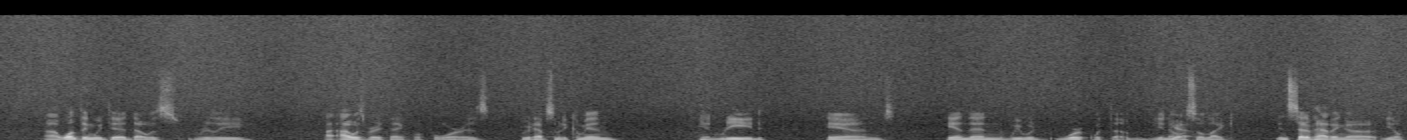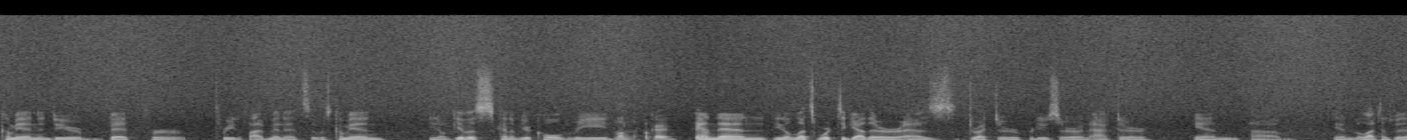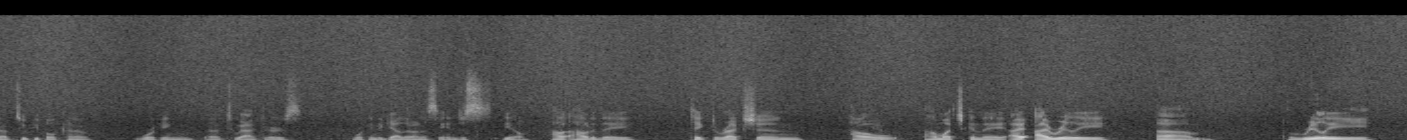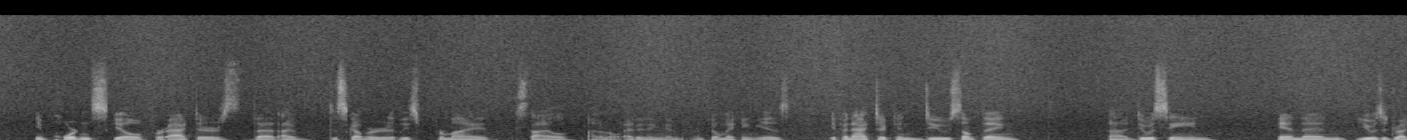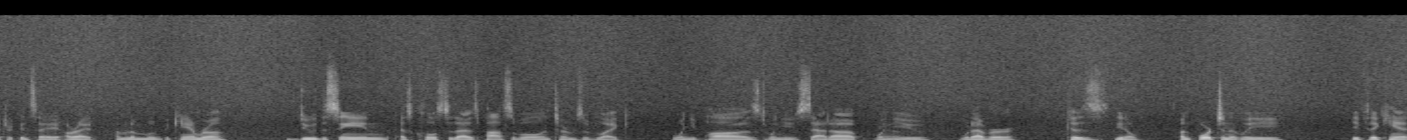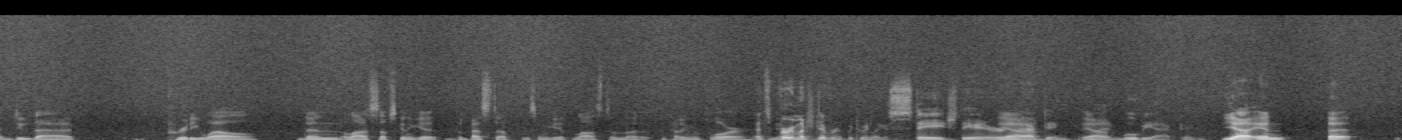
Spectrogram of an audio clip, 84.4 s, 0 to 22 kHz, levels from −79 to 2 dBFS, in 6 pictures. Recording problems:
hiss; loud; throughout; 7 dB below the speech

